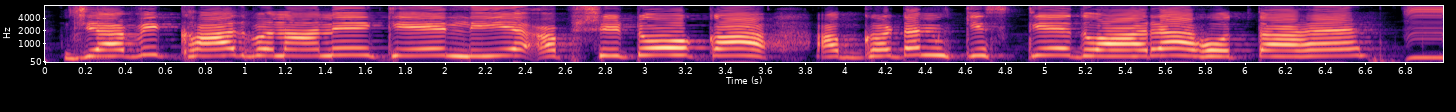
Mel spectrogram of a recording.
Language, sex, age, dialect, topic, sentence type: Hindi, female, 18-24, Hindustani Malvi Khadi Boli, agriculture, question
